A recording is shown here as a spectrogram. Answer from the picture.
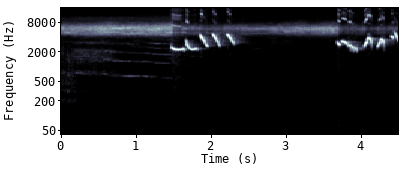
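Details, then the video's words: Orange-headed thrush delivering a loud lure song to set other orange-headed thrushes singing: two bursts of rapid downslurred whistled notes, with a steady high shrill buzz throughout and fading whistled tones at the start. "pancingan anis merah plong ngotot membangkitkan gairah anis merah lain untuk bunyi"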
